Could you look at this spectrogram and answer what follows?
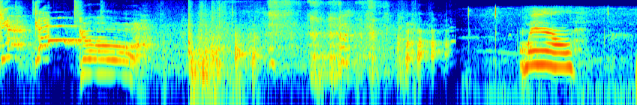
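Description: A cat meows several times, drawn-out rising and falling cries, with people talking and moving around between the meows.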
